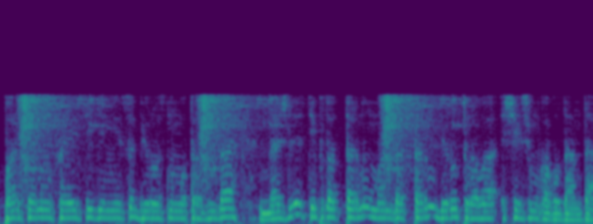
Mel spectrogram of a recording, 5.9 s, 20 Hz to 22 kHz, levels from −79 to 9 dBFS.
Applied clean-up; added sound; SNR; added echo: none; Shatter; 10 dB; reverberation time 0.1 s.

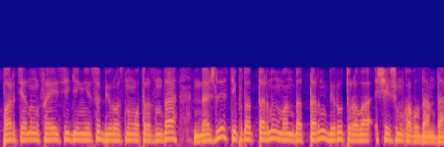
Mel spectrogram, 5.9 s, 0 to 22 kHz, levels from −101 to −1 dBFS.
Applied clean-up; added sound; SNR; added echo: none; none; none; none.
